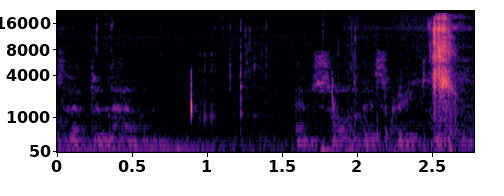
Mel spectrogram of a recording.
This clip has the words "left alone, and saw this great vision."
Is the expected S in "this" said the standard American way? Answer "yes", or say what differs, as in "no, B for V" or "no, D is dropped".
yes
